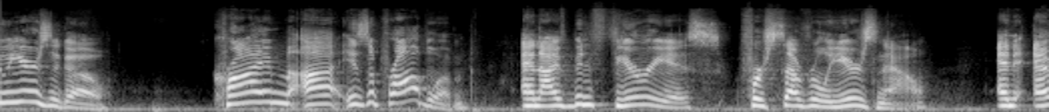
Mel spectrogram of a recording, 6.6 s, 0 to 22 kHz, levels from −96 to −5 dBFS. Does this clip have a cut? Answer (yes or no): yes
